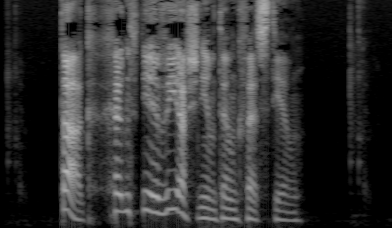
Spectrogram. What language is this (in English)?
Polish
